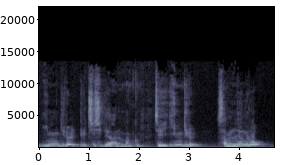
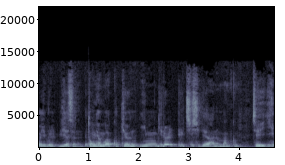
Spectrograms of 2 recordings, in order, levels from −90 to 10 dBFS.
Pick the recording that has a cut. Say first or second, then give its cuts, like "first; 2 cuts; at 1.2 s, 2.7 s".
second; 1 cut; at 1.0 s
